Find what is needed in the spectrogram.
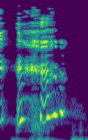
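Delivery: short high giggle. Acted. Second girl giggling at the washing machine. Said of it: "क्यों हंस रहे हैं?".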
